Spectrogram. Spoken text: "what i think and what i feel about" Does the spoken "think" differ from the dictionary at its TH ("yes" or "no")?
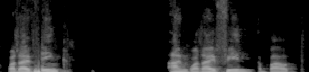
no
